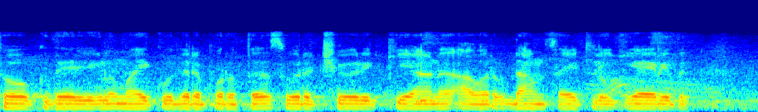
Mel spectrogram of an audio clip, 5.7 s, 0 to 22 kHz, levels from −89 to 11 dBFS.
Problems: background sounds at intervals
